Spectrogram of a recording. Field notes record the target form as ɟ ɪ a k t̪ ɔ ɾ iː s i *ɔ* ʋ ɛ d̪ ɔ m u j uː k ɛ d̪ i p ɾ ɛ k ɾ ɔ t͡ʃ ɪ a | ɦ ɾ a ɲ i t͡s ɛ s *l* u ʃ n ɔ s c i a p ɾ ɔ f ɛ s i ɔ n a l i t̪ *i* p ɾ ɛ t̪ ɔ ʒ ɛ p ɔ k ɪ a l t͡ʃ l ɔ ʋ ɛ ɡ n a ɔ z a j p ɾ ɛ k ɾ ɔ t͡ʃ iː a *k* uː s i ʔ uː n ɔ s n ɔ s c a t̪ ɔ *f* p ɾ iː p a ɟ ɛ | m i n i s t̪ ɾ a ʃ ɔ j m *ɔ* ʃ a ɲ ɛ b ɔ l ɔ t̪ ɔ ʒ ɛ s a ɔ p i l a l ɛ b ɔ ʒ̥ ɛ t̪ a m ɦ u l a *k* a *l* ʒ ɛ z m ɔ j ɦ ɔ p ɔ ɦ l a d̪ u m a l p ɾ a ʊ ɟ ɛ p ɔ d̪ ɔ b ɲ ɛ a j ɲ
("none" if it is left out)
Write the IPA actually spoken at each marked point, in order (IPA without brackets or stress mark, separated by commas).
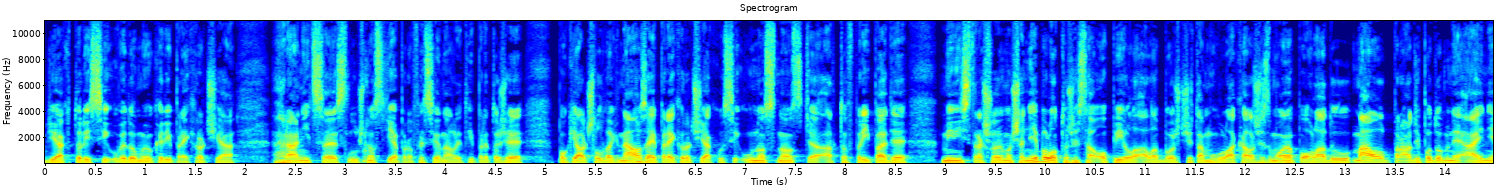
u, l, i, k, f, ɔ, k, l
